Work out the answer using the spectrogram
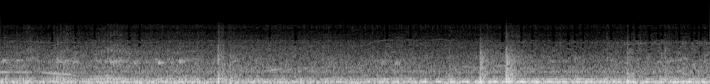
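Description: Classic cars driving slowly past: a Hudson Hornet rolls by close, its engine a low, steady rumble that grows stronger about halfway through as the next old car comes up. A couple of short clicks sound around five seconds in.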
